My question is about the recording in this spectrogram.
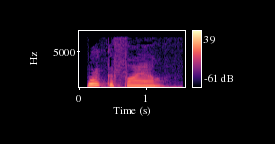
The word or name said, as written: workaphile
